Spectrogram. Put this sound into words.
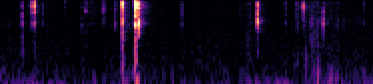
Breaking open a pecan using a metal nutcracker.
